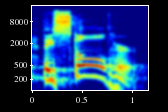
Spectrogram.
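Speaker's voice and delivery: loud and high, scolding tone; loud indignant declaration; emphatic. Shown as a demonstration. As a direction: hit it hard like an accusation. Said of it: "repeats line, then drops low".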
